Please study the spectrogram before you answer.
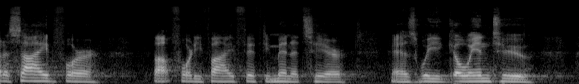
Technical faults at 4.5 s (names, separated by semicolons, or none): short concealed packet loss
